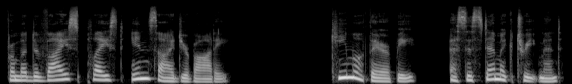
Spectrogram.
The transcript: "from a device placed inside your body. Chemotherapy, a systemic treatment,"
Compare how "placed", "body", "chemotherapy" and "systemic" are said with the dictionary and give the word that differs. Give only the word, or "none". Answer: none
